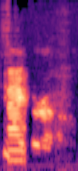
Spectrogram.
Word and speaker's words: Magro: Magro.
